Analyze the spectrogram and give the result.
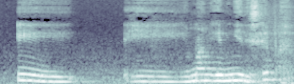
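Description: A woman speaks in a space with audible room echo. Noticeable background noise can be heard as well. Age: 30s. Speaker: singer-songwriter and filmmaker. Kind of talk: interview.

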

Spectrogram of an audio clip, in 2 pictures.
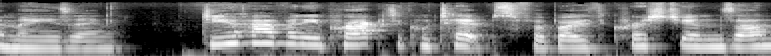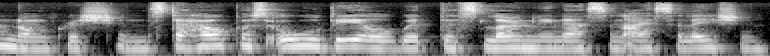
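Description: On a very clean recording with a silent background, a woman talks in an ordinary speaking voice at a medium pitch and moderate pace. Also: ordinary pitch variation. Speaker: student podcast host. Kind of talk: interview questions, moderated.

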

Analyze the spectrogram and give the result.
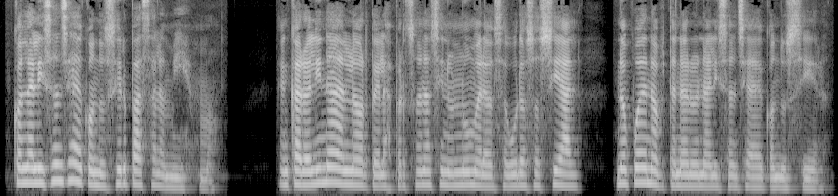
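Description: A woman's plain, everyday voice, medium in pitch with ordinary pitch variation and a fairly quick pace, on a very clean recording with a silent background. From Argentina. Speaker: podcast host and journalist. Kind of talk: scripted narration.

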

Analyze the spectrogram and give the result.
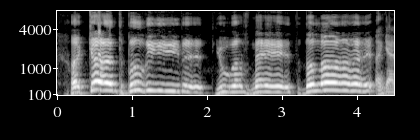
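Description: A man's put-on character voice at an extremely high pitch, delivered at a very slow pace. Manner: overacted, dramatic.

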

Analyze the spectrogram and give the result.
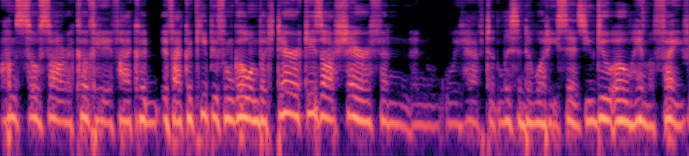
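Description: In a put-on character voice at middle pitch, the speaker moves at a fairly quick pace with hardly any pauses. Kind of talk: melodramatic romance. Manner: stiff, formal, solemn.

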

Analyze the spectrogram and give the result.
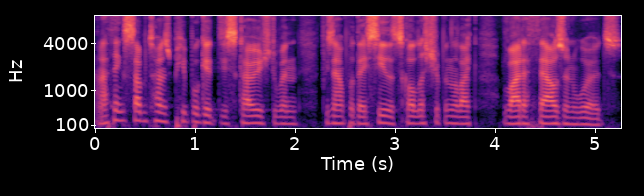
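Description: Very fast speech comes from a man with an Australian accent, pitched at a medium level with fairly even intonation. The recording is very clean with a silent background, dry and close with no echo. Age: 20s. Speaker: podcast host. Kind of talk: casual chat.

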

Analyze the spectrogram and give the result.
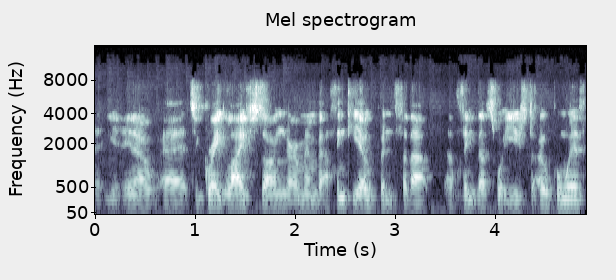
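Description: Speaking very fast in a Mancunian accent, the man has a medium pitch and a monotone, flat intonation. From Manchester, northern England. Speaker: podcast guest, album reviewer. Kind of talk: casual chat.

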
